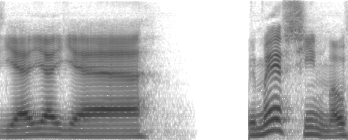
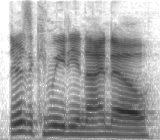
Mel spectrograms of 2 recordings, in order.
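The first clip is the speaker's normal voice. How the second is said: ordinary talk, nothing marked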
